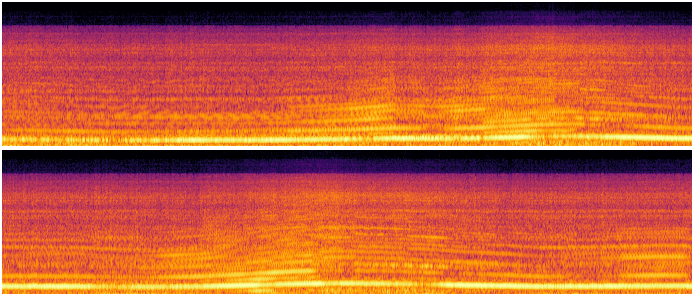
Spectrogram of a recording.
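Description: Sport motorcycle engine running at high revs under throttle, its note rising and falling gently with no sharp shifts, peaking twice: about a third of the way in and about three quarters in. A steady rush of wind noise lies under the engine.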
